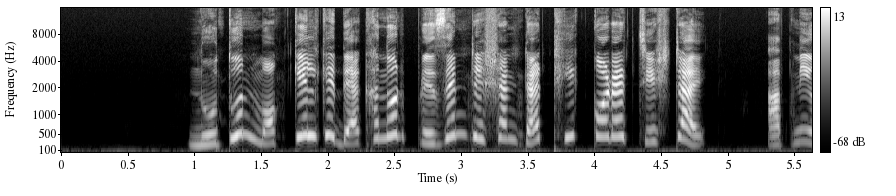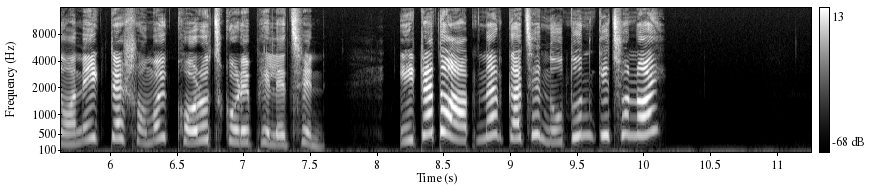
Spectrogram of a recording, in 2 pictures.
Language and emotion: Bengali, disgusted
